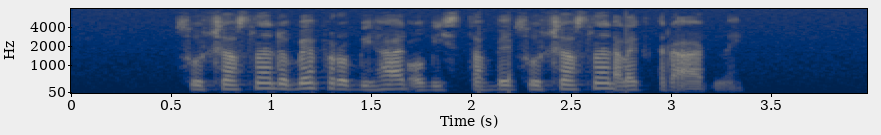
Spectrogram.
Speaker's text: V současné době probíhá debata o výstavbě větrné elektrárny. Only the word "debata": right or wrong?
wrong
